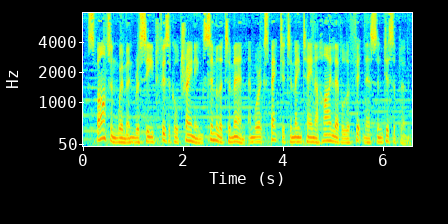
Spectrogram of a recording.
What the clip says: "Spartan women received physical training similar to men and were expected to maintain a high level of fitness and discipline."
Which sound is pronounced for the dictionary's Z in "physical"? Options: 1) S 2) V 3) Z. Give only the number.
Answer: 3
